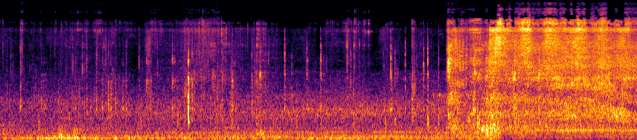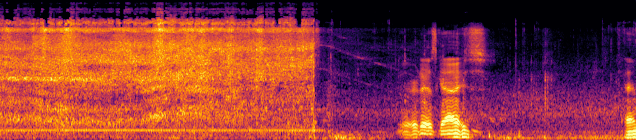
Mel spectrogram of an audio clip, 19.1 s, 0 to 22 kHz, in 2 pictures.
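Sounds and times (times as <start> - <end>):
pressure washer spray hiss: 6.7 - 14.4
motor hum: 6.7 - 15.5.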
